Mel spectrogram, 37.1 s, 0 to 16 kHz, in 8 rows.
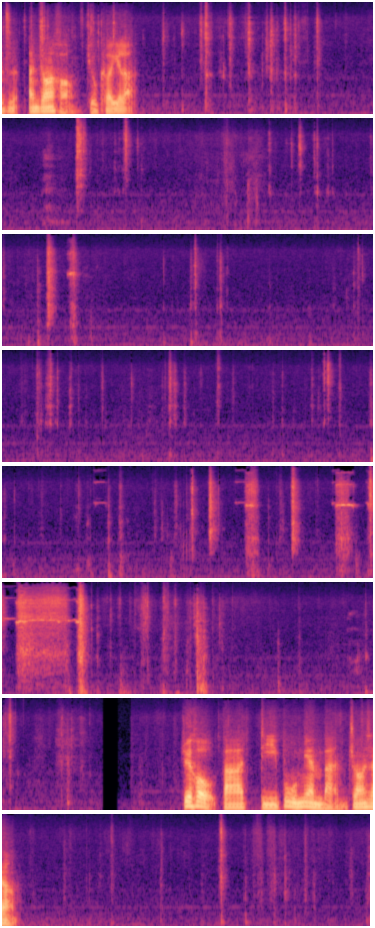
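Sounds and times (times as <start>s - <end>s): cordless drill whirring: 22.7s - 24.3s.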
